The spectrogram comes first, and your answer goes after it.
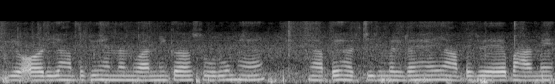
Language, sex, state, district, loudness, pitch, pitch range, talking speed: Hindi, female, Bihar, Katihar, -17 LUFS, 200 Hz, 200-205 Hz, 260 wpm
